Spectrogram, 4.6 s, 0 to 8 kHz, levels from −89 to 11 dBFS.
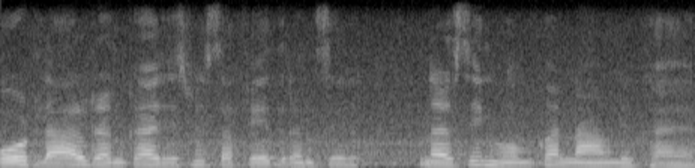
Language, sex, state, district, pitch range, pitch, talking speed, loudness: Hindi, female, Bihar, Araria, 155-175 Hz, 165 Hz, 180 wpm, -17 LUFS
